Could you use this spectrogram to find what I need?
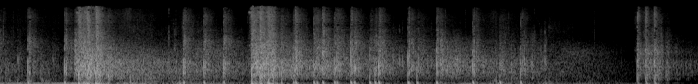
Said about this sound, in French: Rapidement, les coups retentissent de toutes parts.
